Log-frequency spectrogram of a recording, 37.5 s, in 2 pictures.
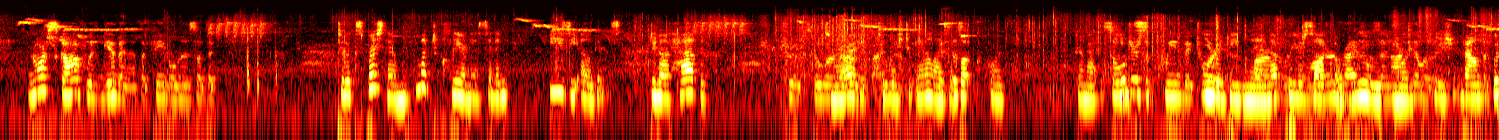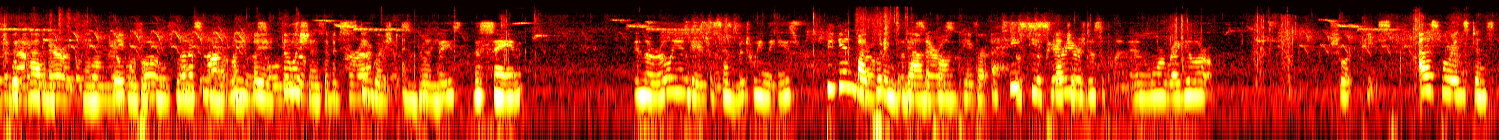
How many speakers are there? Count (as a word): two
